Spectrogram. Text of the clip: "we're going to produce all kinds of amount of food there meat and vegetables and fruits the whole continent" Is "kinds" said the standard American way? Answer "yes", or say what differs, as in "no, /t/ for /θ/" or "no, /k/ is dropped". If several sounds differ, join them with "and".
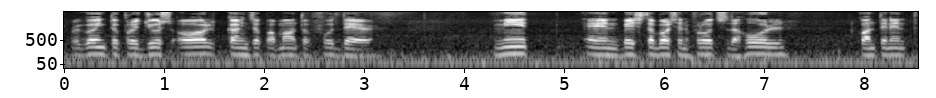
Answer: no, /s/ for /z/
